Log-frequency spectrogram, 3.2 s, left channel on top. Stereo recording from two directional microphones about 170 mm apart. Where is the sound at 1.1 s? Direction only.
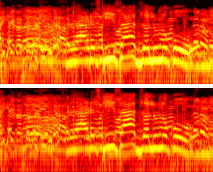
Centre (ahead or behind).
